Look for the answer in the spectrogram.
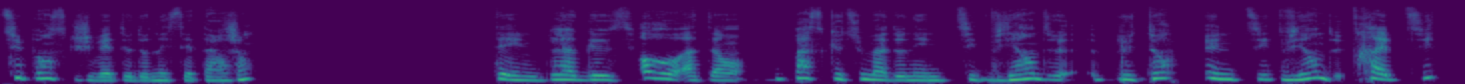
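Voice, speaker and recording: A woman voicing a defiant, sharp-tongued young mistress in a dubbed film. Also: medium pitch, animated, moderate pace, natural voice. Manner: mocking, scornful.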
